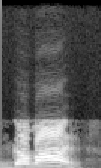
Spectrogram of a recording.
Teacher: इनका उच्चारण मुख और नासिक दोनों से होता है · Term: अनुनासिक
